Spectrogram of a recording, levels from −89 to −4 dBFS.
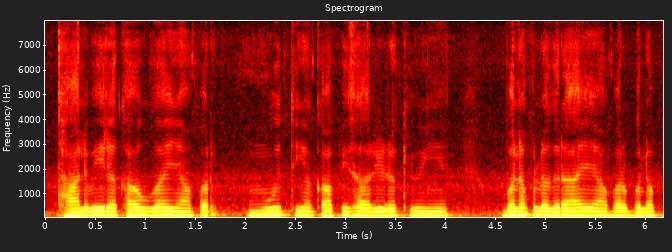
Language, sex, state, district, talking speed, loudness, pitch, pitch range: Hindi, male, Uttar Pradesh, Hamirpur, 205 wpm, -18 LUFS, 145 Hz, 145-150 Hz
